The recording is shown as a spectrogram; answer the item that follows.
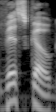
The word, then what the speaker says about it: VSCO: Kate found out she mispronounced VS. She was calling them VSCO girls on the show before. Hey, thank you to Pisscom for the 3-month sub. Anyway, so now it's actually pronounced visco girls. So it's visco girls.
